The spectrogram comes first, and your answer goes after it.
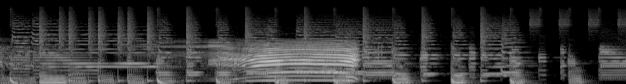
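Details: Water buffalo lowing for a children's animal lesson, one long, steady, nasal moo lasting about a second and a half, set over cheerful keyboard music.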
